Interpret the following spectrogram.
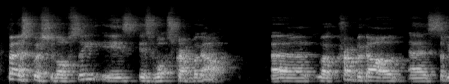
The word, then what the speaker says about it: Krav Maga: Obviously, it's Hebrew, so it's actually pronounced Krav Maga. Okay, in the UK, sometimes in the US they call it Krav Maga.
